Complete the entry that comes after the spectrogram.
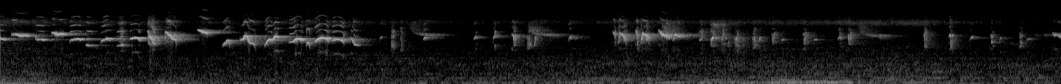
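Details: Ngriwik-style song of a Javan grey-throated white-eye, loud and open, used as therapy for kept birds: dense high twitters and slurred whistles for four seconds, then sparser chirps and short bursts.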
